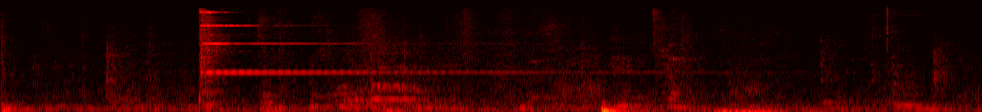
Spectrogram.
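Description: A small bell is struck once to start a session, ringing out clearly with a bright, sustained tone that slowly fades over a few seconds, while many people murmur and shuffle in the background.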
